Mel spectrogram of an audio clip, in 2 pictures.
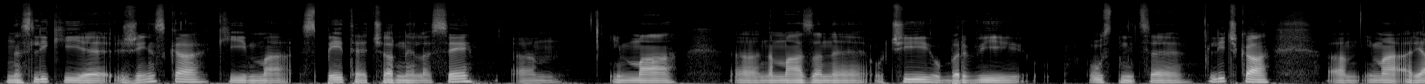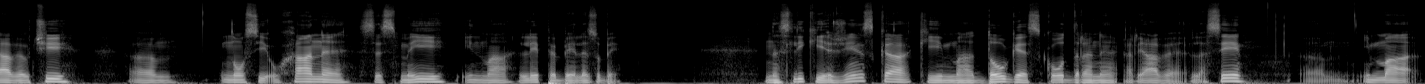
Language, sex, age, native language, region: Slovenian, male, 18-29, Slovenian, Central Slovenia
